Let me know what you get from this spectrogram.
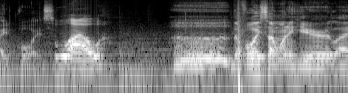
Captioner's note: low-pitched groan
